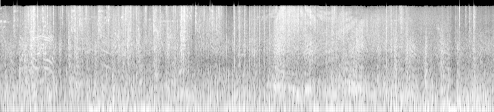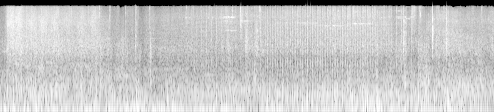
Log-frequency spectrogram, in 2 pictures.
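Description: Machine guns rattle in rapid bursts.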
